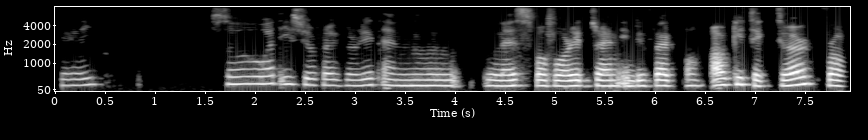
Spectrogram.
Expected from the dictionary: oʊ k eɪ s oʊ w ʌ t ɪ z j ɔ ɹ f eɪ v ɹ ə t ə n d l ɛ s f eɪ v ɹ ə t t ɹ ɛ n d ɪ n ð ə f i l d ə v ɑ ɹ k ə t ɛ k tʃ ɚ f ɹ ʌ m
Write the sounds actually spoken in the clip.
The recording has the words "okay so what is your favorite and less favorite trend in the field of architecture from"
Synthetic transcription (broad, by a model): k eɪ s oʊ w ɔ t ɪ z j ɔ ɹ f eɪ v ɹ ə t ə n l ɛ s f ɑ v ɹ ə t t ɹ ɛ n ɪ n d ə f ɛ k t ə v ɑ ɹ k ə t ɛ k tʃ ɚ f ɹ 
